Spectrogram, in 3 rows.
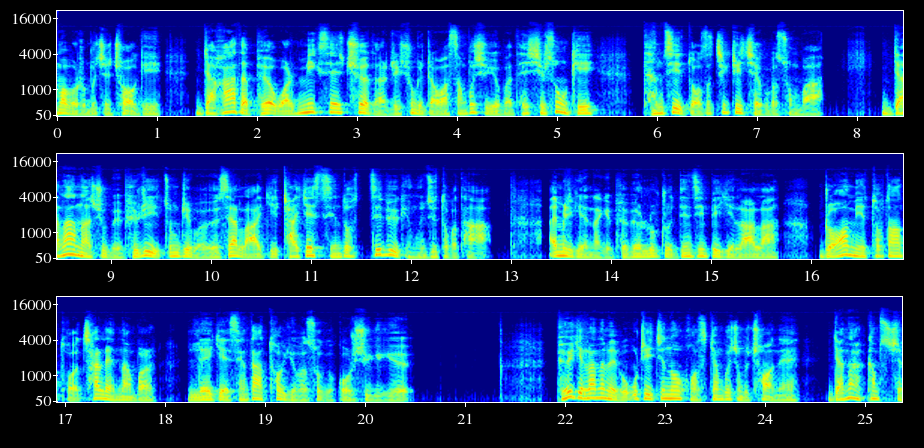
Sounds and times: Speech: 0.0s - 12.8s, 13.4s - 20.5s, 21.9s - 25.3s.

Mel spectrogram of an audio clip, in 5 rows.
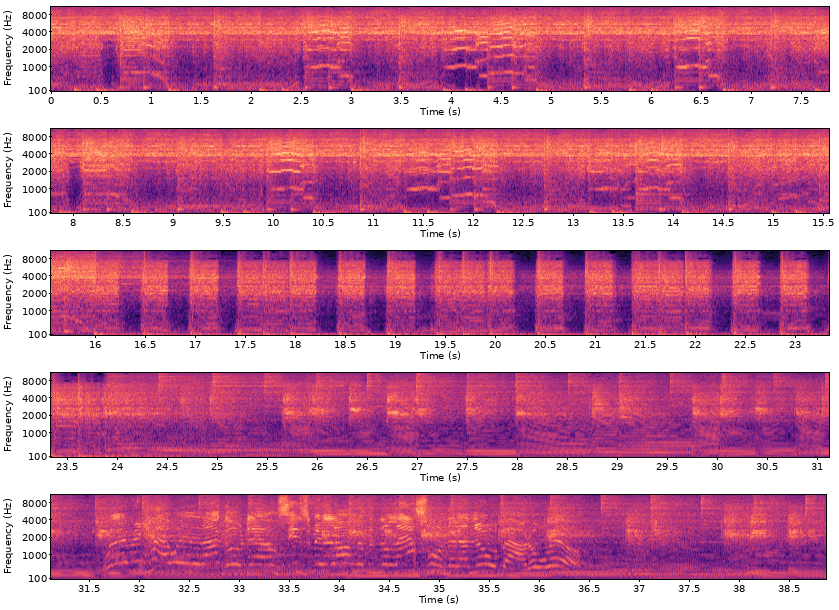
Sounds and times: Music: 0.0s - 38.8s.

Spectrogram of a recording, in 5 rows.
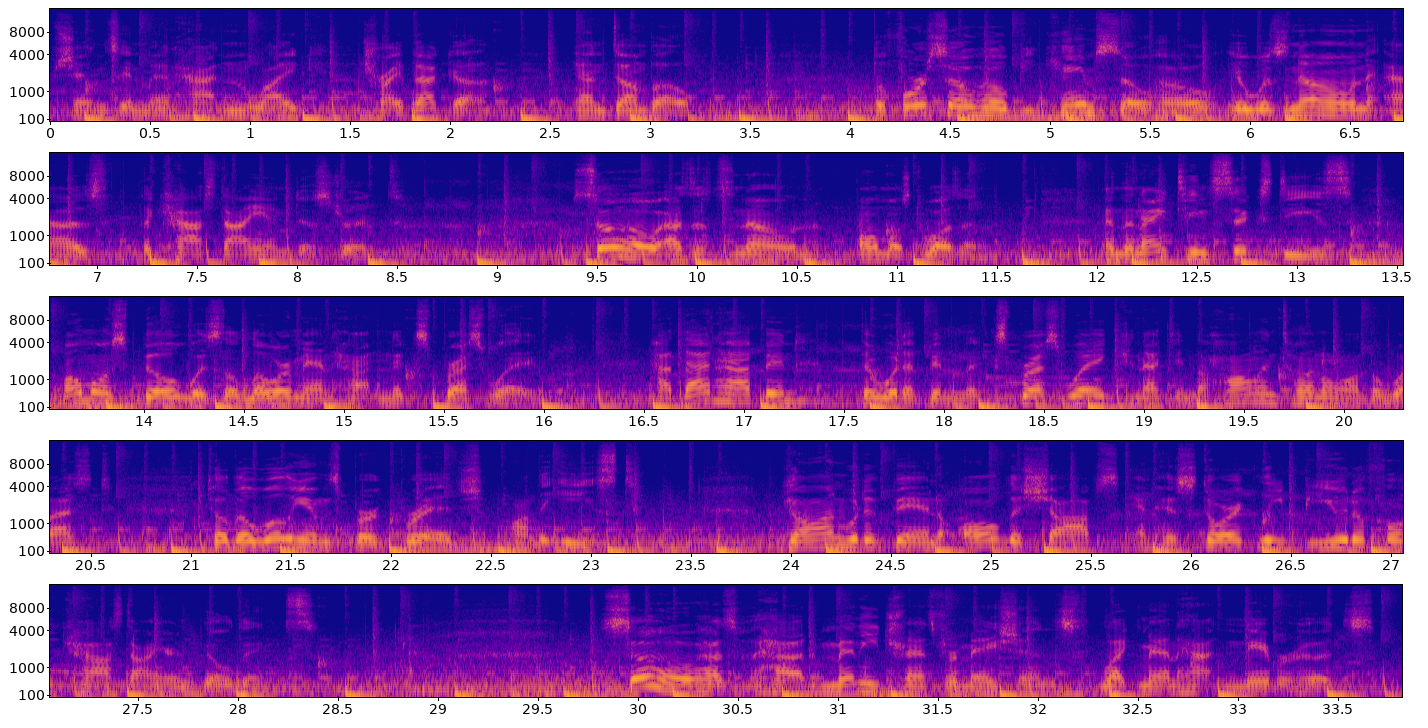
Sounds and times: Speech: 0.0s - 3.2s, 4.1s - 8.6s, 9.4s - 23.2s, 23.9s - 28.4s, 29.8s - 33.8s
Music: 0.0s - 33.8s.

